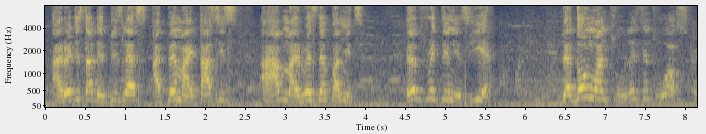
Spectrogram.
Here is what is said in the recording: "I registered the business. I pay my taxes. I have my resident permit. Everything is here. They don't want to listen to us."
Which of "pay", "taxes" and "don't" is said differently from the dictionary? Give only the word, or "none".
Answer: taxes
